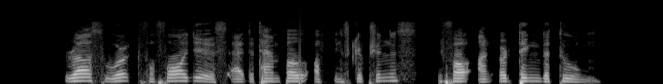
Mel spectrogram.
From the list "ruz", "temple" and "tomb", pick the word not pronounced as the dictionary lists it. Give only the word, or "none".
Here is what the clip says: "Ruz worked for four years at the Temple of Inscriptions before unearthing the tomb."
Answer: ruz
